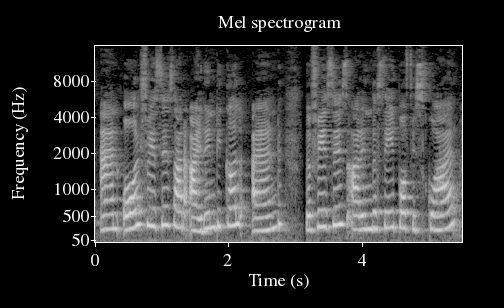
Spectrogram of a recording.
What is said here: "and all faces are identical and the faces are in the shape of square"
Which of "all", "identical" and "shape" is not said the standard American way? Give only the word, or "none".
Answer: shape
